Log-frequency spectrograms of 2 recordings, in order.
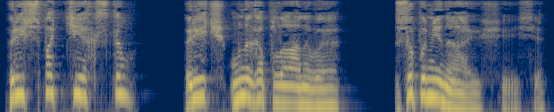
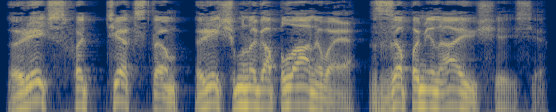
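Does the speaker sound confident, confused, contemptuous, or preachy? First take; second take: confused; preachy. First: The voice sounds unsure and hesitant. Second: The voice sounds sermonizing and self-important. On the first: The speaker is lost and unsure of themselves. "другого человека, растерянного" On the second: The speaker moralizes at length for show. "Резонер, демагог, по-другому произнес бы эту фразу"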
